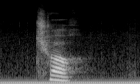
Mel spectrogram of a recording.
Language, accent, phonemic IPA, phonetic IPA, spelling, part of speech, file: Armenian, Eastern Armenian, /t͡ʃʰɑʁ/, [t͡ʃʰɑʁ], չաղ, adjective, Hy-չաղ.ogg
- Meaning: 1. fat, full, portly 2. blazing, alight (of fire) 3. rich, affluent, prosperous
